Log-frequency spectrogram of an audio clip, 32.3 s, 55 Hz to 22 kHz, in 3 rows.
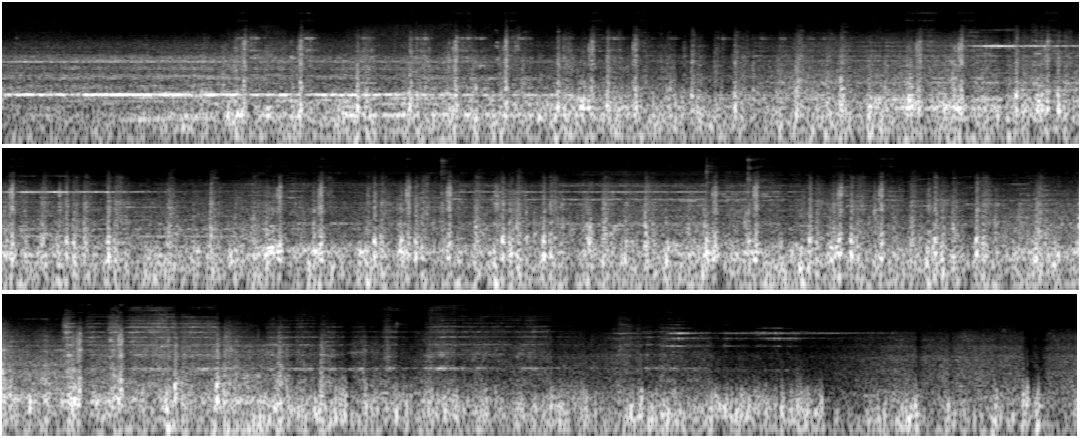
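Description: SBB Re 460 electric locomotive passing close by with a steady tone for the first few seconds. Its passenger coaches follow, rolling past with dense wheel clatter over rail joints and points and brief high wheel squeals.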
